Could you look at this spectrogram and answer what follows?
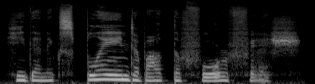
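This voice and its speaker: A woman reading a story aloud as narrator, with expressive, dramatic phrasing. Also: on the low side, slow pace, vocal fry, dry recording, clean studio sound.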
